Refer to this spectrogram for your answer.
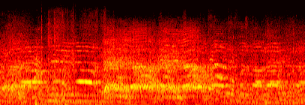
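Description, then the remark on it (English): A large crowd of families protesting in Madaya, Syria, chants and shouts "freedom" in unison, calling for the end of Assad's regime; many voices blend into a loud, steady roar with rhythmic rises as the chant repeats throughout. “Whole families had turned out to call for the end of Assad's regime. They're all shouting, freedom, freedom.”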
